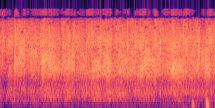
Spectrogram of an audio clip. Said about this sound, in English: first off, in this room, if you are a clinician, investigator, scientist working on cannabis, raise your hand. Matter of fact, don't raise your hand, stand up. And I want everybody seated to go ahead and give them a big round of applause.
